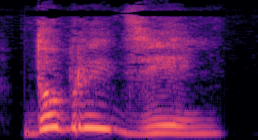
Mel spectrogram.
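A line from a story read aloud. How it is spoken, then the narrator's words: Polite social tone. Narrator (Russian): произнесла она светским тоном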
